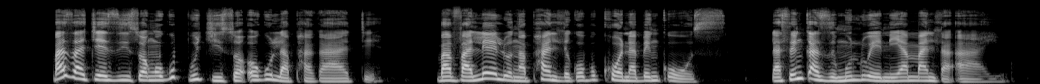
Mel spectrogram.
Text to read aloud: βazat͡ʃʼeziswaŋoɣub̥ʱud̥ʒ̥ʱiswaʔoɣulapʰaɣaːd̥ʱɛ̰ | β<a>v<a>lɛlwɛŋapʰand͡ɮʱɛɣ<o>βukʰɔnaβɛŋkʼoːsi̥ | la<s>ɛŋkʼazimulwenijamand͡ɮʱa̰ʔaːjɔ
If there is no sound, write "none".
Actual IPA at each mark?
a, a, o, s

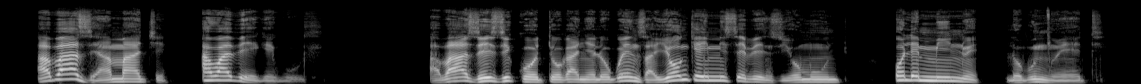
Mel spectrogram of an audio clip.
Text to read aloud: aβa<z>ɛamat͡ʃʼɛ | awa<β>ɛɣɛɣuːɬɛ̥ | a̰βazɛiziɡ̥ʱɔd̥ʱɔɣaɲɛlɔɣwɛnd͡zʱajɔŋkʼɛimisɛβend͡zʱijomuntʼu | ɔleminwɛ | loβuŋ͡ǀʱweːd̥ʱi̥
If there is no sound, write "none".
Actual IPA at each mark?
z, β

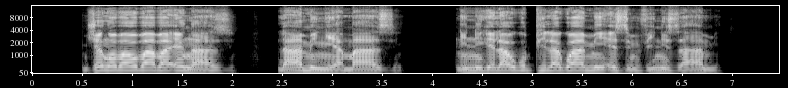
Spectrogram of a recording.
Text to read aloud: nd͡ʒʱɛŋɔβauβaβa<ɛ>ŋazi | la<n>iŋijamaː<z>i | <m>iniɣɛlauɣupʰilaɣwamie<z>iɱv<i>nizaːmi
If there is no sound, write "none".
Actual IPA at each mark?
ɛ, m, z, ŋ, z, i

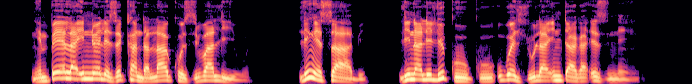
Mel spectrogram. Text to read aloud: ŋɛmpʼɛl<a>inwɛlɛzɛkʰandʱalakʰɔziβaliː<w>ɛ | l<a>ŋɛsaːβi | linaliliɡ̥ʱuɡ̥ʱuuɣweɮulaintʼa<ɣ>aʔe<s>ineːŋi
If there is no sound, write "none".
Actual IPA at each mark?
a, w, i, ɣ, z

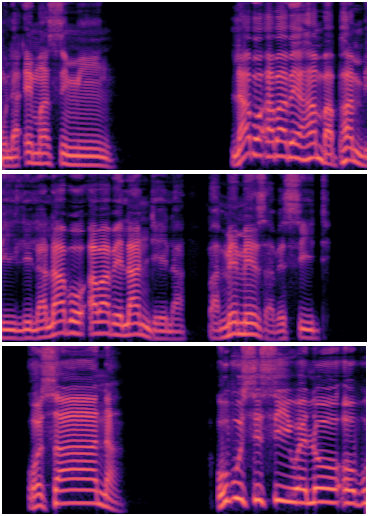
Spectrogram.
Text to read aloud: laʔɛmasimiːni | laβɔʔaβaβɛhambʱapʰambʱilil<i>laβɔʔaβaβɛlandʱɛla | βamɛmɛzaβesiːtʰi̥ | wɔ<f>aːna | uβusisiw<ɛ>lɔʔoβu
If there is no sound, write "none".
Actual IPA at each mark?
a, s, ɛ

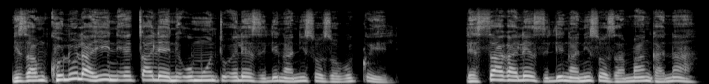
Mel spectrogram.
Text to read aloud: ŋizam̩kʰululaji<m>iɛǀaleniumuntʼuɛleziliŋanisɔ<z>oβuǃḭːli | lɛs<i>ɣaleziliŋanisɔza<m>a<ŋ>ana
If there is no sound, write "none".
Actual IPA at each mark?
n, z, a, m, ŋ

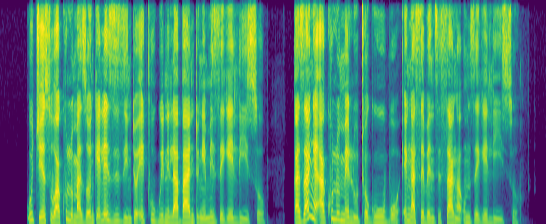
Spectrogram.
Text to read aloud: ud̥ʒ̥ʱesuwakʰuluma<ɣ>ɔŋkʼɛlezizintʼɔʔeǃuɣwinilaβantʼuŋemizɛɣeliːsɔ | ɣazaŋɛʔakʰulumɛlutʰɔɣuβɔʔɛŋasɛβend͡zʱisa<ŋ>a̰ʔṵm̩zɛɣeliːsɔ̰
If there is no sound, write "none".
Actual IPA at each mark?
z, ŋ

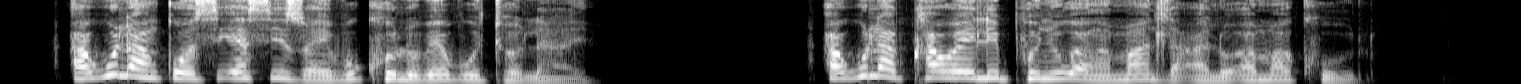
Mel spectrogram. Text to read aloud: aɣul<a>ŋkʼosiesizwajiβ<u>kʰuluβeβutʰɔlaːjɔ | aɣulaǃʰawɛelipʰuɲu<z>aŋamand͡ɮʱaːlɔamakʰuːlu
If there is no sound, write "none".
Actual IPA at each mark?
a, u, ɣ

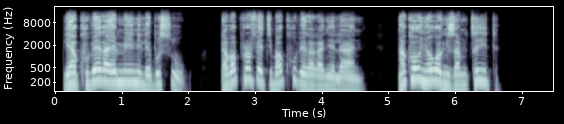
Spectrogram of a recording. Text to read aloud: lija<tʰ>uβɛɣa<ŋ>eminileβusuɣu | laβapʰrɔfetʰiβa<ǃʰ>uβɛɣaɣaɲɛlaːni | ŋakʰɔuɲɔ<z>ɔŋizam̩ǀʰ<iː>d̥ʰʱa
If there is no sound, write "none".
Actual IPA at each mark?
kʰ, none, kʰ, ɣ, iː

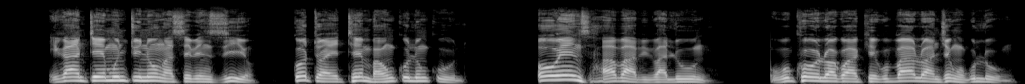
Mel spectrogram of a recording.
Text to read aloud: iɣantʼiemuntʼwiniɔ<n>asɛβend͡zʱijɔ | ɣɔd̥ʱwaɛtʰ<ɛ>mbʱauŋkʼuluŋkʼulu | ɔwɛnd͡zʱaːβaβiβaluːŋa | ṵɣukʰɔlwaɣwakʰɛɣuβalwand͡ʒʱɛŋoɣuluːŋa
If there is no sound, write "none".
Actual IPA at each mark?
ŋ, ɛ

